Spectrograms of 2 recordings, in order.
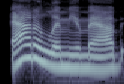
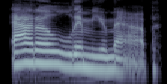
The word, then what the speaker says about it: adalimumab: how you say it the first and third syllables are emphasized that's the a or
